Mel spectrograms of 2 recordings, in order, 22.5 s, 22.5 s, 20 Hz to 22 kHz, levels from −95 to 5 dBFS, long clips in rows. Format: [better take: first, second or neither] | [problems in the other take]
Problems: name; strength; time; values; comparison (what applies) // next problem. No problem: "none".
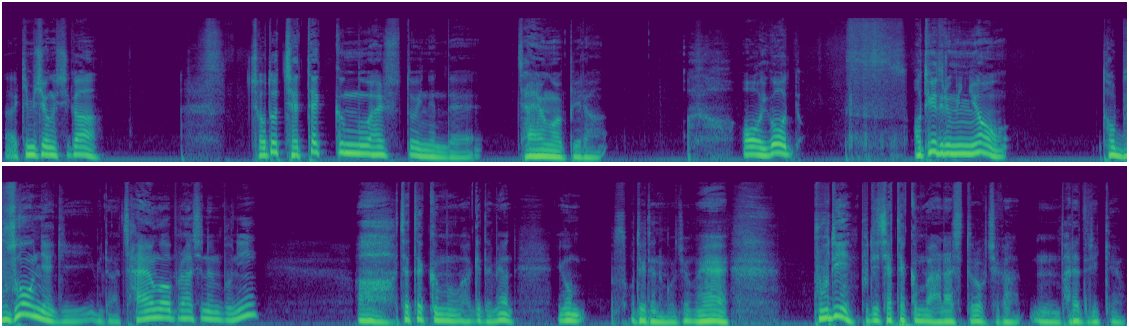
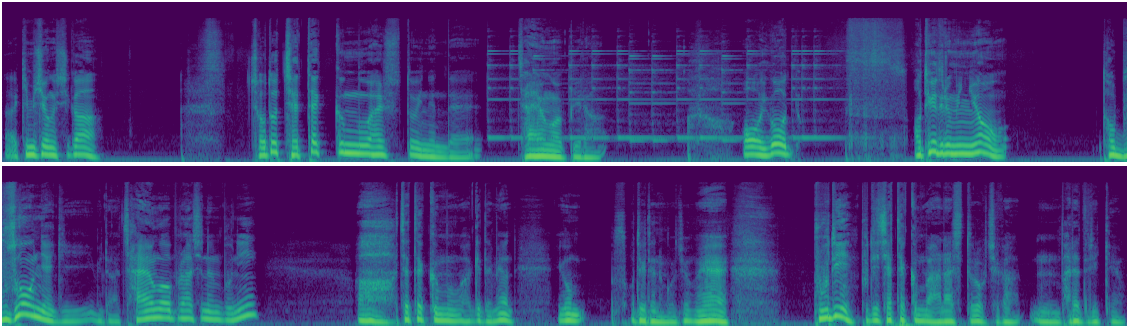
first | doorbell; faint; from 5 to 8.5 s; peak 15 dB below the speech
